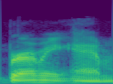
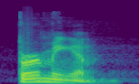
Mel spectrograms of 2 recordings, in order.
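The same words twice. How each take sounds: First: Birmingham is said the American way. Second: Birmingham is said the British way. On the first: The speaker calls it wrong. "Like it's Alabama" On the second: The speaker calls it right. "The second one, right?"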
